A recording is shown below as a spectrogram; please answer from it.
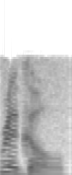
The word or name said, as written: wriggle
